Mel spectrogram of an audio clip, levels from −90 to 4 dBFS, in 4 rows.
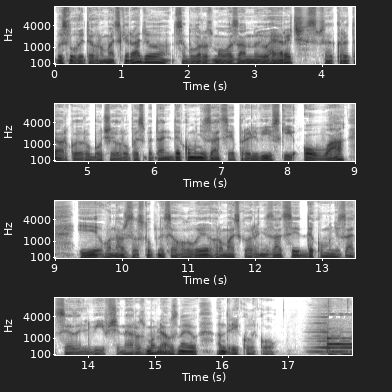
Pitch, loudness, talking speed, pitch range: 80 Hz, -18 LUFS, 105 wpm, 70-95 Hz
